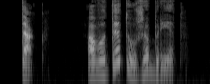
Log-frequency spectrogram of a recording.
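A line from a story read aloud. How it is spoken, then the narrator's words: Stern. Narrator (Russian): строго говорю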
